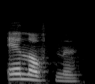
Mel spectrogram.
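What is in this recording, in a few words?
"эновтны", Komi, female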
